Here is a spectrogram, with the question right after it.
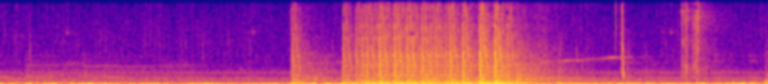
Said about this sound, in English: We're just gonna shoot everyone who comes our way.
